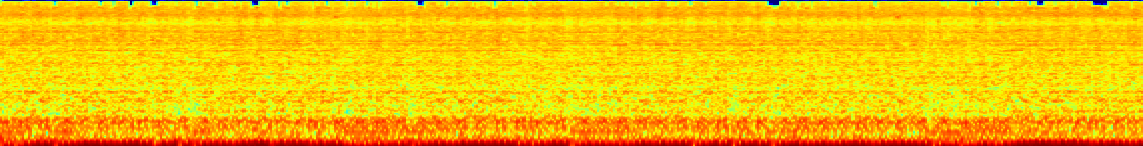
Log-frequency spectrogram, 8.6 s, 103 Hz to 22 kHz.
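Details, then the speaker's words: 2007 Pontiac Grand Prix V6 idles smoothly and evenly with deep steady pulses after valve seals failed and reman heads with stainless valves were fitted; no longer burning oil, only a faint lifter/rocker top-end tick; normal idle. "a little boy not burning anything off the power logs anymore they're like the lifters or the Rockers are just a little bit noisy sounds good"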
